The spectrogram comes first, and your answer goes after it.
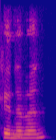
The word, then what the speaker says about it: Cynefin: It's a Welsh word. Cynefin, pronounced Kinevin, and it talks about from the simple to the complex types of environments.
